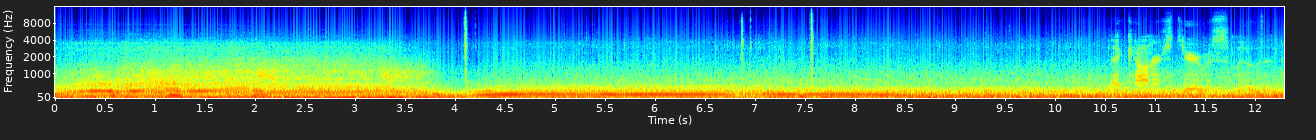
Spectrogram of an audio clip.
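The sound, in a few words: 2018 392 car driving in rain, engine accelerating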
